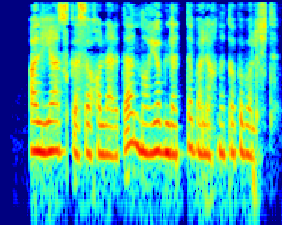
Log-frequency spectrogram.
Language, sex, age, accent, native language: Uzbek, female, 12-17, Toshkent shahri, Uzbek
